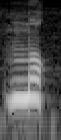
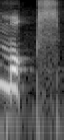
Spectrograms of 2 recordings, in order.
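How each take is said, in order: First: Only the first final consonant is sounded. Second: Both final consonants are sounded, ending in s. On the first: The speaker calls it right. "you only need to read the first consonant" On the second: The speaker calls it wrong. "Hindi yan MOOCs po"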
